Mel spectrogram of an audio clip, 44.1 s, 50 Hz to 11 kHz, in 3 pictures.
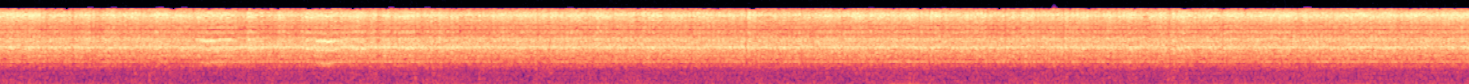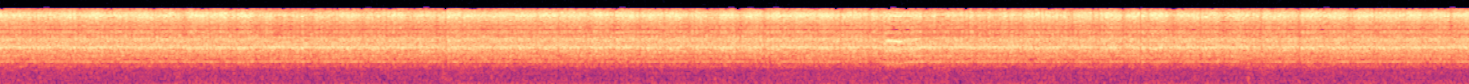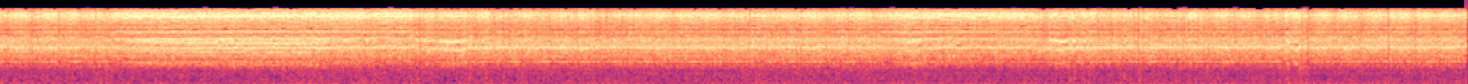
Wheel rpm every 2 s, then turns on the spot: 230, 230, 230, 230, 230, 230, 240, 230, 230, 230, 230, 230, 230, 230, 230, 220, 220, 230, 240, 230, 230, 230.
none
